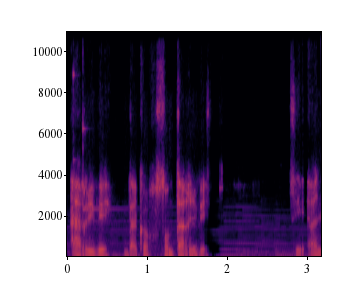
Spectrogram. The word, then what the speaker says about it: arrivés: Incluso si está con la S, vamos solo a pronunciar arrivés.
